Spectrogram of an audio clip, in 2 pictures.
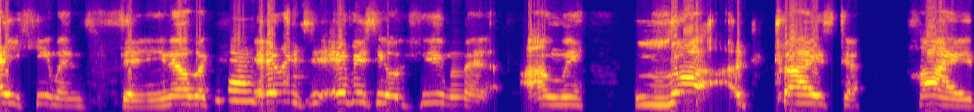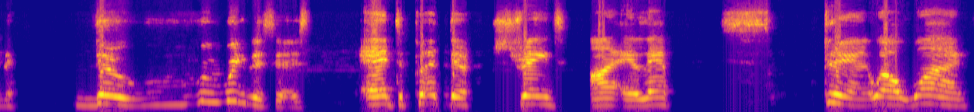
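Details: Wheelchair user with cerebral palsy: dysarthria (cerebral palsy).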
